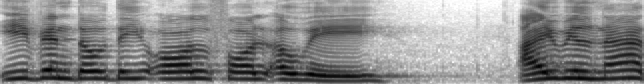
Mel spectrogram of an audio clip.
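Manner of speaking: English spoken with a Filipino accent. Quoting Peter's words to Jesus the way Filipinos say it: Filipino-accented English. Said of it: "Pagka Pilipino yung, yung accent, ganun eh".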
